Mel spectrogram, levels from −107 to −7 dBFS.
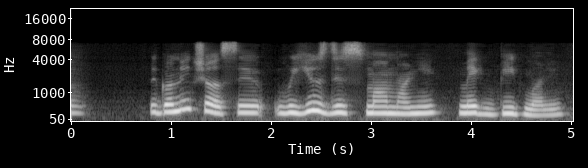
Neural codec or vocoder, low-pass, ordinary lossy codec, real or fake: codec, 16 kHz, about 1 kbps, DyCAST, with the encoder's durations; 7.2 kHz; none; fake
